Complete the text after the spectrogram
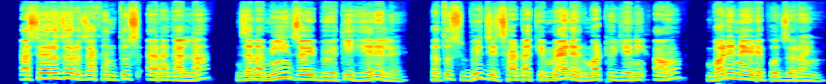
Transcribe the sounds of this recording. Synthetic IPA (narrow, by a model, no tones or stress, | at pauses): ɛːsoːɾɛd͡zoɾod͡zɐkʰənt̪ʊsɛːnãɡɐlːã | d͡zɛːnãmĩːd͡zoːibʱeːt̪iɦeːɾelɛ̰ | t̪at̪̬ʊsbɪd͡zʱit͡sʰaːɖakimɛ̃ːɽ̃eɾumɐʈʰujeniʔaːũ | bɐɽeneːɽepʊd͡zoɾoːĩ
